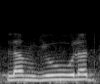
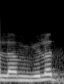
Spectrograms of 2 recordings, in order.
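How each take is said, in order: First: The u vowel after y is held long. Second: The u vowel after y is cut short. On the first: The speaker calls it right. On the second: The speaker calls it wrong.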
